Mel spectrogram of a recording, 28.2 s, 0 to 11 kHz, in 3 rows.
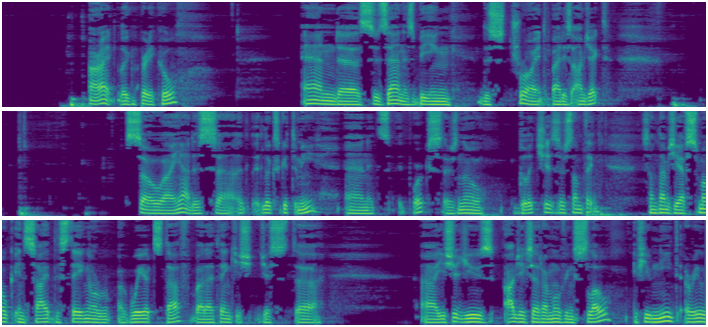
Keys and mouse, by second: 0.3 alt+a, 7.4 z, 8.4 KP_5, 12.4 middle click, 14.0 middle click, 14.6-15.6 middle drag, 15.2 z, 15.8 middle click, 15.9 KP_1, 16.6 KP_5.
